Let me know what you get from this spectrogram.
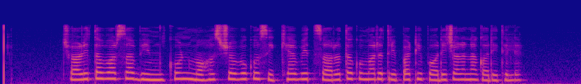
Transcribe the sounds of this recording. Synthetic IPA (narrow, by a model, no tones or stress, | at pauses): t͡ʃɔɭit̪ɔbɔɾsɔbʱimkuɳmɔɦosɔbɔkusikʰːjabid̪sɔɾɔt̪ɔkumaɾet̪ɾipaʈʰipɔɾit͡ʃaɭɔnakɔɾit̪ʰile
